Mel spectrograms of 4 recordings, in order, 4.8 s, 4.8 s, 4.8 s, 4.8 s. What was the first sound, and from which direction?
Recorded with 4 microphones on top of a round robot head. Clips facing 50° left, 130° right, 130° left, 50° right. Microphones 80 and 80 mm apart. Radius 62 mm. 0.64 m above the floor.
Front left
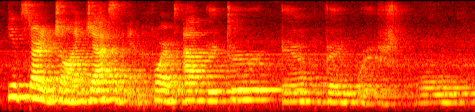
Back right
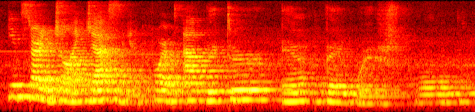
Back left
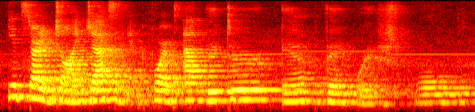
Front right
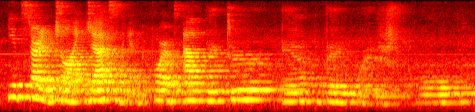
A woman speaking, 75° left.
